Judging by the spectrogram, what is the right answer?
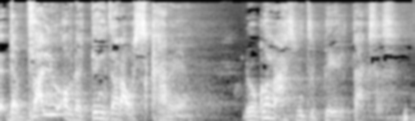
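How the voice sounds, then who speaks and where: This man's tone is animated and his pace fairly quick. Noticeable background noise runs under his speech. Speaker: pastor. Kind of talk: sermon. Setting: church.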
